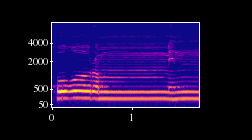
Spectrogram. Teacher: غاد ساکن ہے، غاد کو خا کے ساتھ کی حرکت کے ساتھ ملا کر پڑھا جائے گا، 2 زبر کی تنوین کے بعد میم مشدد آ رہی ہے، حرف یرملون میں سے ہے، ادغام مال غنہ کا قاعدہ ہے، تنوین میں غنہ بھی کیا جائے گا اور ملا کر بھی پڑھا جائے گا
